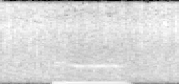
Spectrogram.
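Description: Steady rain patters on a surface in a constant, even hiss, with a brief low humming tone that dips in pitch midway through before fading back into the rainfall.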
